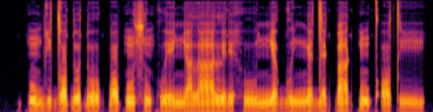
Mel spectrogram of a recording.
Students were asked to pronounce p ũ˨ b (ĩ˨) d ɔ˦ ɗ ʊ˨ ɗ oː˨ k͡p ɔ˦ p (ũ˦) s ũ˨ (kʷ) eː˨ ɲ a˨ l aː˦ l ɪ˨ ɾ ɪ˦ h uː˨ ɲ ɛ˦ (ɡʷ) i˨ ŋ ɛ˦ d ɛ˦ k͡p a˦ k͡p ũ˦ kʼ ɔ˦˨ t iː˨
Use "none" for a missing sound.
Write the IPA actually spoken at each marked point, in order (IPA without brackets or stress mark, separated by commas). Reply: i˨, ũ˦, kʷ, ɡʷ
